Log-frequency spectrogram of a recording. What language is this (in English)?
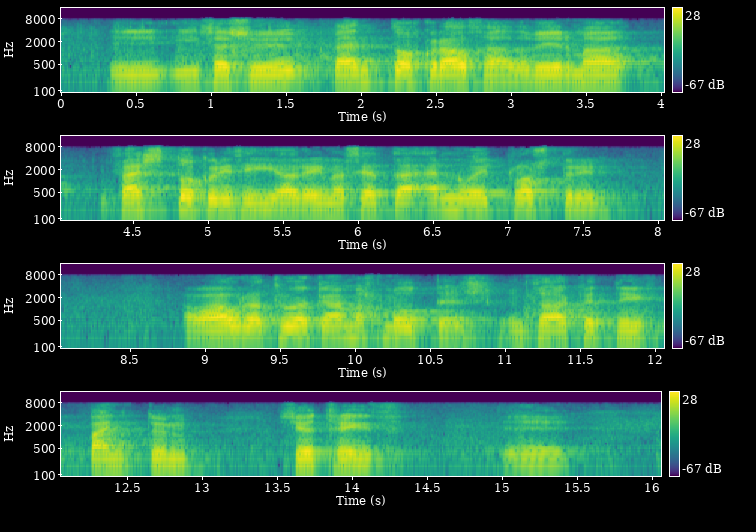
Icelandic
